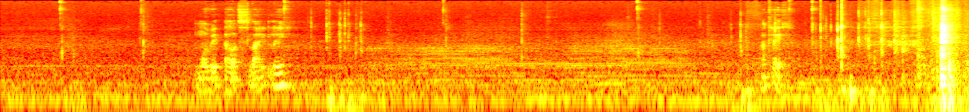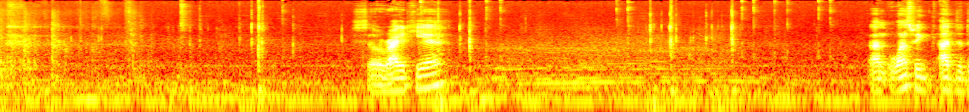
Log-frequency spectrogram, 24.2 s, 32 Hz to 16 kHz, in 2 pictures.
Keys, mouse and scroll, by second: 18.0 right click, 21.2 right click, 22.1 right click.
